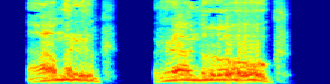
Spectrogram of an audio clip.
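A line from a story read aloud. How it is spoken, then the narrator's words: Sudden commanding bark. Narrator (Russian): рявкнул вдруг за моей спиной властный голос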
